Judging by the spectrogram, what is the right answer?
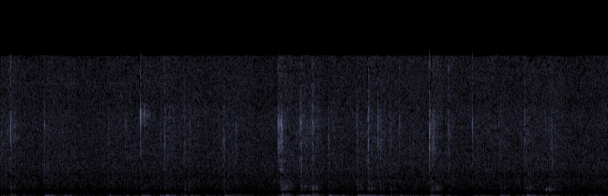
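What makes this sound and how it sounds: Fingertips type on the black plastic keys of a laptop keyboard. The keys give soft, short, dull taps with a low thump and faint bright clicks, coming in quick, uneven bursts with brief pauses between them. The overall sound is quiet and close.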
